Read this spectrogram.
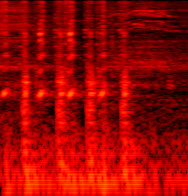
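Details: Weighted-action Fatar keybed in a synthesizer: quick key presses each give a dull thump and short high squeak, a common squeaky/clicky keybed fault.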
